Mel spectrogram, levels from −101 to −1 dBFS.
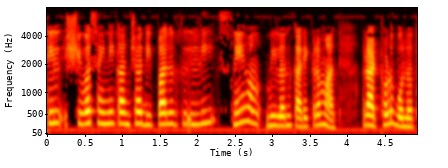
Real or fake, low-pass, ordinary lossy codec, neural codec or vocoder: real; 7.2 kHz; none; none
